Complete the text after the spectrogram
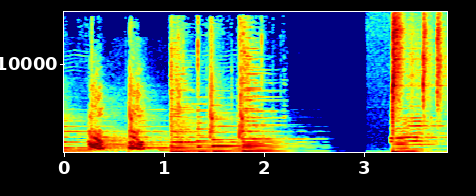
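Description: A big, energetic dog barks loudly in a quick series of deep woofs, pauses briefly, then breaks into another burst of barking, in a radio advert for Animax Dog food sold at Cotriel stores.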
